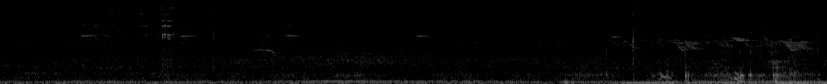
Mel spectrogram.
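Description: Faint birds calling: a scatter of short calls, thicker in the second half, some of them falling in pitch, over a steady low hum.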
